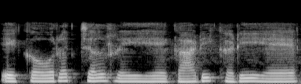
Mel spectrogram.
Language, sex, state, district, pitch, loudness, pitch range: Hindi, female, Karnataka, Bangalore, 140 Hz, -16 LUFS, 135-155 Hz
